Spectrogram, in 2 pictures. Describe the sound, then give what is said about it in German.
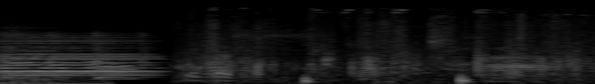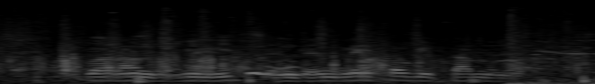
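Footsteps of people walking a few steps to an old well, a series of uneven thuds and scuffs moving along while voices talk over them; a short steady tone sounds at the very start. “… geht mit mir ein paar Schritte und zeigt mir den alten Brunnen.”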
